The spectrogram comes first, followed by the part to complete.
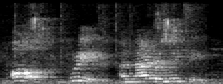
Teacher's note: exaggerated pitch contours, stretched syllables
